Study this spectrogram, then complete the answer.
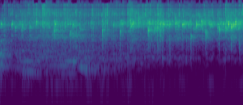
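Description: Bay leaf and whole spices frying in hot mustard oil in a wok, a steady bright crackling sizzle with scattered pops, close and moderately loud, with no talking.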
